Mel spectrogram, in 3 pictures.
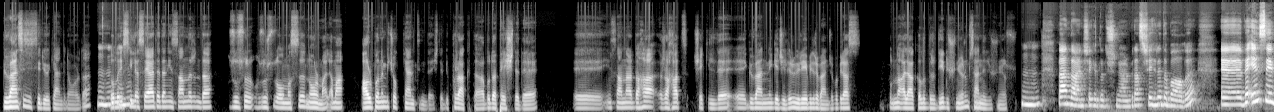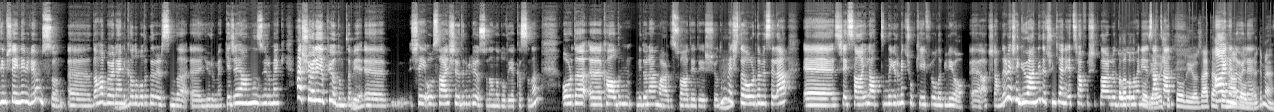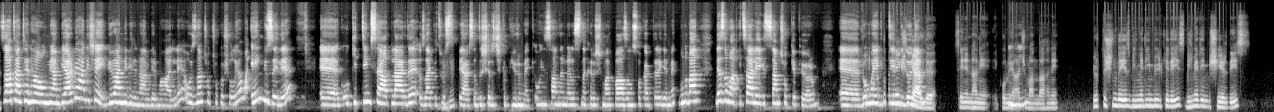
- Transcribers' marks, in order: distorted speech; other background noise; static
- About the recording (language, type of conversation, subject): Turkish, unstructured, Seyahat ederken geceleri yalnız yürümek seni korkutur mu?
